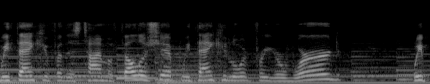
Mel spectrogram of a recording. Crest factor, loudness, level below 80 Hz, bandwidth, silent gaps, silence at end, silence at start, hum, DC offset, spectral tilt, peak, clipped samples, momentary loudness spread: 20 dB; -30 LUFS; -44 dBFS; 7.6 kHz; none; 0 s; 0 s; none; under 0.1%; -5.5 dB/octave; -10 dBFS; under 0.1%; 13 LU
